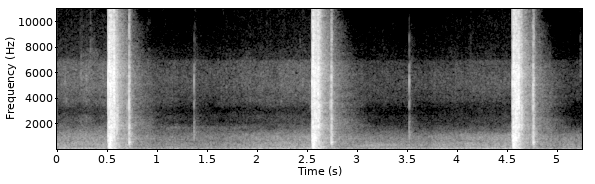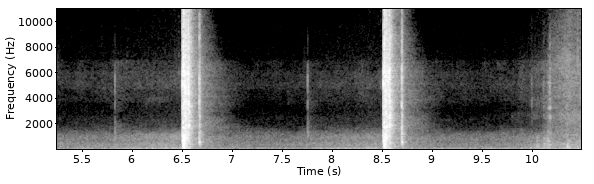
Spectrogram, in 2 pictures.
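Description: An Archwick APC9K Pro gas blowback airsoft gun fires five single shots at an outdoor range, each a sharp crack spaced about two seconds apart, with quiet breeze between them.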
